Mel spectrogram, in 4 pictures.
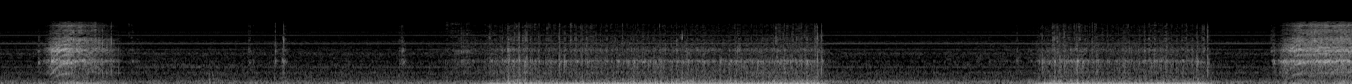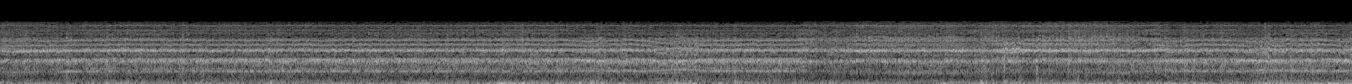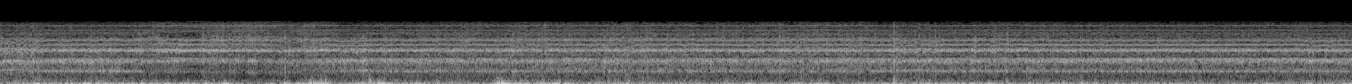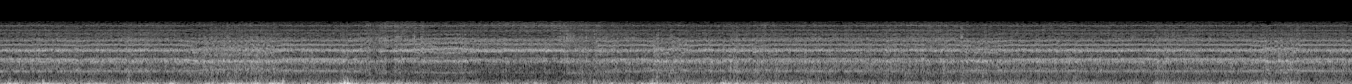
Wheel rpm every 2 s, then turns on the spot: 20, 0, 10, 30, 0, 10, 80, 160, 160, 160, 160, 160, 160, 160, 160, 160, 160, 160, 160, 160, 160, 160, 160, 160, 160, 160, 160.
4-8 10-12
